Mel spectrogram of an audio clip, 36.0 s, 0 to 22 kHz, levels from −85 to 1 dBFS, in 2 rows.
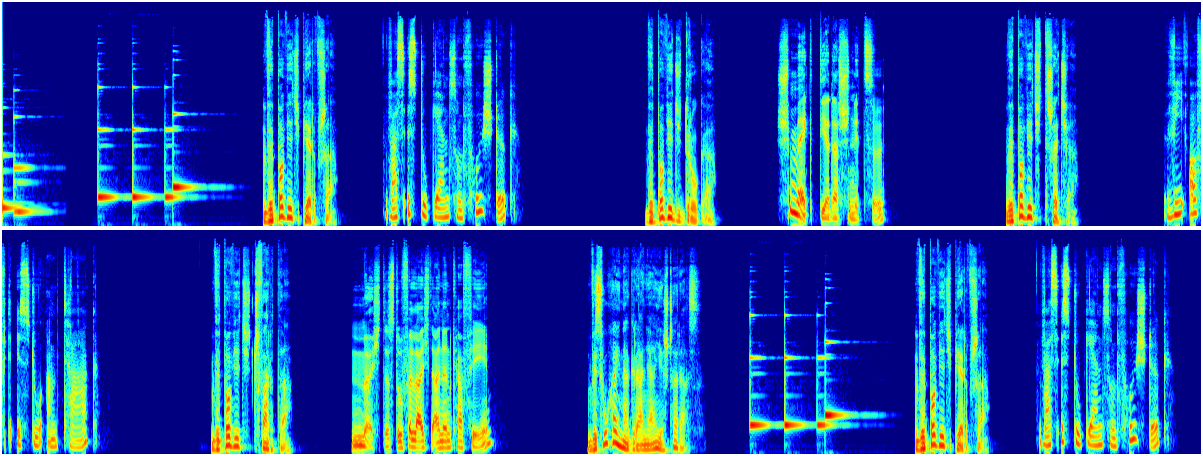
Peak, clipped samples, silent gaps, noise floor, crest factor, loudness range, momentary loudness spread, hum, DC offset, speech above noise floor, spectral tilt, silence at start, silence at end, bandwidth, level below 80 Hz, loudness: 0 dBFS; under 0.1%; none; -87 dBFS; 20 dB; 5 LU; 14 LU; none; under 0.1%; 70 dB; -5 dB/octave; 0 s; 0.5 s; 18 kHz; -38 dBFS; -18 LUFS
